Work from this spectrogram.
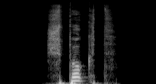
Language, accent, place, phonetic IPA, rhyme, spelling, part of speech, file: German, Germany, Berlin, [ʃpʊkt], -ʊkt, spuckt, verb, De-spuckt.ogg
- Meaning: inflection of spucken: 1. third-person singular present 2. second-person plural present 3. plural imperative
